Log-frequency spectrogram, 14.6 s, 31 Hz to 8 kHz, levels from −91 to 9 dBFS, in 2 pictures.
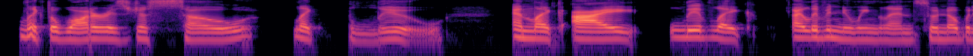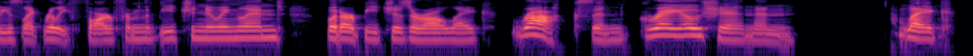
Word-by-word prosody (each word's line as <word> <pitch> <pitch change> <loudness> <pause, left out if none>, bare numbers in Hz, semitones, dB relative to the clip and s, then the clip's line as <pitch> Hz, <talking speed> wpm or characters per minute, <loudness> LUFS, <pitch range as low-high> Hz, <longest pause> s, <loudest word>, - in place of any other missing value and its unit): like, 225 - -2
the 185 - +2
water 170 +1 +3
is 165 -1 -2
just 180 -2 -2
so, 160 +3 -2 0.3
like, - - -2 0.2
blue 175 - -7 0.5
and, 200 -3 +2
like, 180 -2 +2
I 175 -1 +9 0.2
live, 200 -1 -1
like 170 -4 -2 0.3
I 200 - +5
live 200 +1 -2
in 195 - -5
New 165 -1 -6
England, 160 -1 -6
so 175 - -2
nobody's, 165 -1 -5
like, - - -4
really - - -2
far - - -2
from 170 - -11
the 175 0 -12
beach 180 +2 -11
in 190 - -9
New 185 0 -3
England, 195 +1 -3 0.3
but 185 -1 +4
our 175 -2 +3
beaches 170 0 -8
are 160 - 0
all, 160 0 0
like, 160 0 -10 0.2
rocks 260 +1 +4
and 160 +1 -9
gray 240 +1 +3
ocean 240 -12 -2
and, 150 -2 -11 0.8
like, 180 -5 +1
175 Hz, 170 wpm, -23 LUFS, 165-195 Hz, 0.8 s, I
